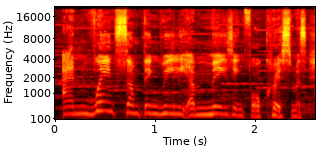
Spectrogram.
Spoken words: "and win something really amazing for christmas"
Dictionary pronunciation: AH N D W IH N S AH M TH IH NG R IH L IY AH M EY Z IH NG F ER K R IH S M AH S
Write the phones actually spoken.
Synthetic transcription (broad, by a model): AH N W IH N S AH M TH IH NG R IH L IY AH M EY Z IH NG F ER K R IH S M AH S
